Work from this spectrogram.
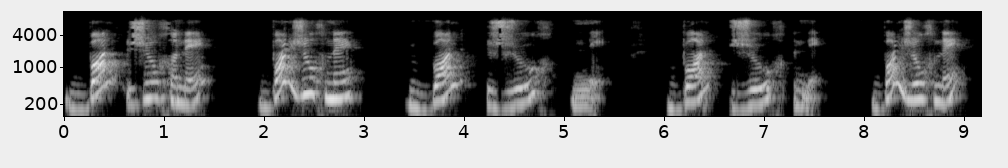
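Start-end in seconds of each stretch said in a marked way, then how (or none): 3.4-5.5 slow, low Bonne, jour, née with gaps; syllable by syllable. Shown as a demonstration. Teacher drills have a nice day, Bonne journée slowly split. 6.0-7.7 slow, softer Bonne, jour, née; syllable by syllable. Shown as a demonstration. Teacher drills learners, Bonne journée slow and split.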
